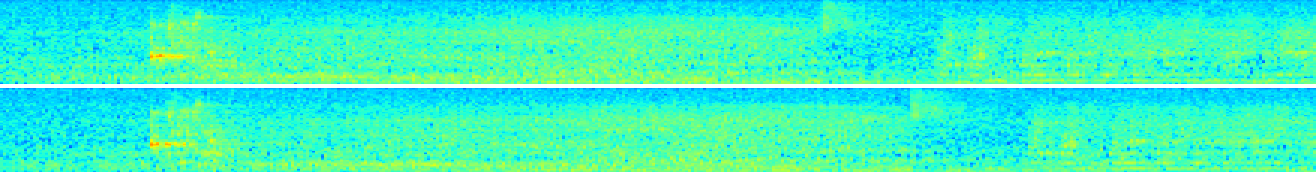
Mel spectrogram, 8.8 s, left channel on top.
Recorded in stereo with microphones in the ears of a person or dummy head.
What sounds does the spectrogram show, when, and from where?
1.0 s a splash: 10° left (ahead or behind), 3 m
